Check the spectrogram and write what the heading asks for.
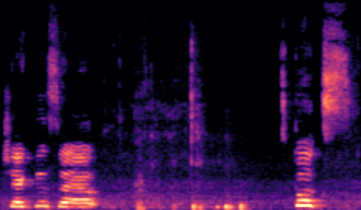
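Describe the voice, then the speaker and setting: A young adult woman reads a picture book aloud to her small relatives as their aunt, keeping it playful with chatty questions and exclamations. Her voice is very high-pitched and slow. A computer webcam mic at arm's length picks it up against a noisy background.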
